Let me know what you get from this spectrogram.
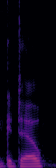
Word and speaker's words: Gadot: starring Gal Gadot. – I know. Got it. – I think the proper way to do it is pronounce the T, even though I want to say Gadot. It's Gadot, I think.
